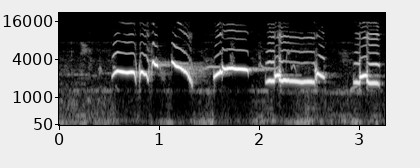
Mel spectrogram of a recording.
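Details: Morning oriental magpie-robin song used as a lure to make silent birds sing eagerly. Ringing whistled phrases: quick up-and-down slurs, then long steady notes, a dropping whistle and a short final note, over a quiet background.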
